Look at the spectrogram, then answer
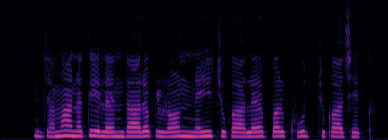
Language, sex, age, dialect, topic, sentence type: Magahi, female, 18-24, Northeastern/Surjapuri, banking, statement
